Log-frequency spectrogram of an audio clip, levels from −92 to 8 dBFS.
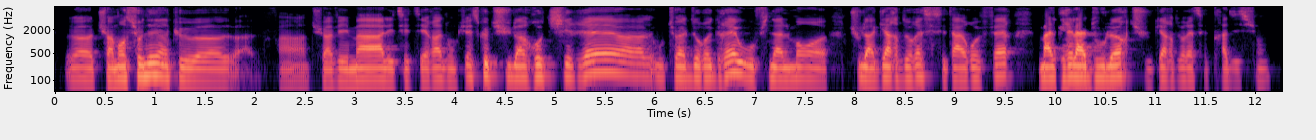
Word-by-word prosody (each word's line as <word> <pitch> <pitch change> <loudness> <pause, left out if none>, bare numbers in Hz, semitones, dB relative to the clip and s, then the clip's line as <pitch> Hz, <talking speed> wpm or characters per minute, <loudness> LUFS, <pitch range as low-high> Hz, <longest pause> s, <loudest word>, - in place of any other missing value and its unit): heu, 110 0 -2
tu 105 - -3
as - - +2
mentionné, 125 +5 +4
hein, 125 -3 +2
que, 115 - -7
heu, 100 -2 -1
bah, - - -15 0.3
enfin, - - -11
tu - - -9
avais 95 +1 -3
mal, 105 +1 +5
et 100 - -2
cetera. 105 +1 -3
Donc 100 -1 -11
est-ce 120 - -5
que - - +1
tu 130 -1 -5
la 120 0 +2
retirerais, 125 +6 +2
heu, 135 -4 -1
ou 120 - -9
tu 115 - -7
as 115 - +3
de 110 +2 -5
regret 120 +5 +2
ou 130 -7 +1
finalement, 110 -1 -2
heu, - - -7 0.2
tu - - -9
la 110 -3 +3
garderais, 115 +2 0
si 125 - -6
c'était 105 +1 -5
à 105 - +3
refaire? 110 +5 -2 0.3
Malgré 115 +2 +3
la 120 -1 +9
douleur, 120 +1 +2
tu 100 - -10
garderais 105 +1 -5
cette 95 -2 -14
tradition? 100 0 -10
110 Hz, 210 wpm, -23 LUFS, 105-120 Hz, 0.3 s, la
